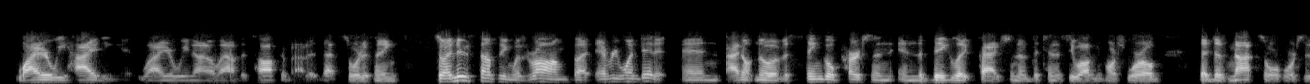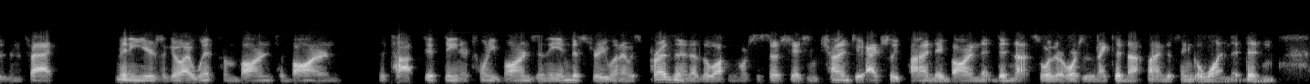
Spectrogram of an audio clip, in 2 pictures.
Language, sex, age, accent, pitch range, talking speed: English, male, 40-59, American, 90-105 Hz, 235 wpm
